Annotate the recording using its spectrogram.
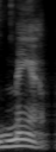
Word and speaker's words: MAMP: I've not tried with MAMP. Is that what it's called? I always forget how it's pronounced. – Yeah, it's MAMP. I call it MAMP, MAMP.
